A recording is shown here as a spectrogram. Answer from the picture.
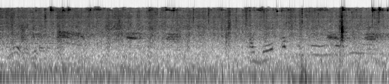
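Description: Faint, distant human voices over outdoor background noise, with one sharp click near the end.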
